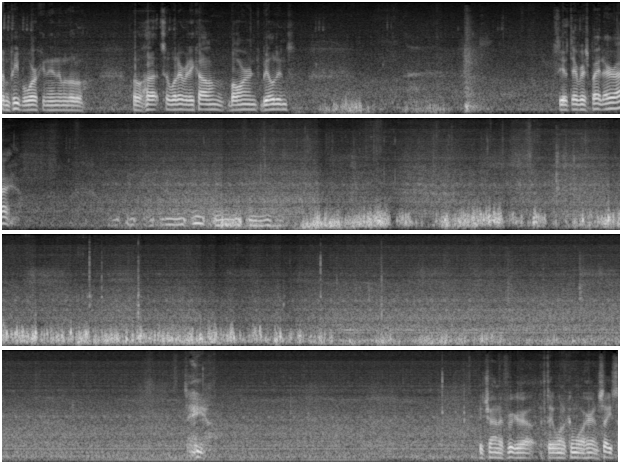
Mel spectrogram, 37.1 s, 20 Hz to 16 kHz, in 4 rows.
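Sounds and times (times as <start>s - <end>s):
vehicle engine running: 0.0s - 37.0s
wind noise on microphone: 4.7s - 7.3s, 10.9s - 28.1s.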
